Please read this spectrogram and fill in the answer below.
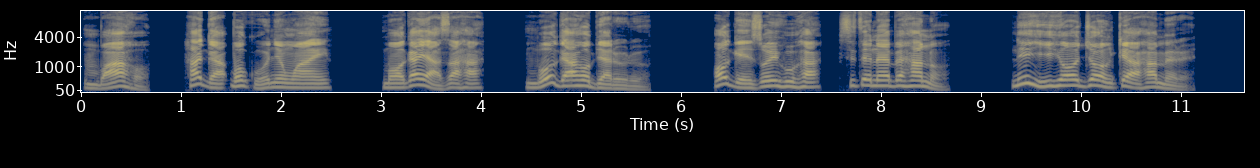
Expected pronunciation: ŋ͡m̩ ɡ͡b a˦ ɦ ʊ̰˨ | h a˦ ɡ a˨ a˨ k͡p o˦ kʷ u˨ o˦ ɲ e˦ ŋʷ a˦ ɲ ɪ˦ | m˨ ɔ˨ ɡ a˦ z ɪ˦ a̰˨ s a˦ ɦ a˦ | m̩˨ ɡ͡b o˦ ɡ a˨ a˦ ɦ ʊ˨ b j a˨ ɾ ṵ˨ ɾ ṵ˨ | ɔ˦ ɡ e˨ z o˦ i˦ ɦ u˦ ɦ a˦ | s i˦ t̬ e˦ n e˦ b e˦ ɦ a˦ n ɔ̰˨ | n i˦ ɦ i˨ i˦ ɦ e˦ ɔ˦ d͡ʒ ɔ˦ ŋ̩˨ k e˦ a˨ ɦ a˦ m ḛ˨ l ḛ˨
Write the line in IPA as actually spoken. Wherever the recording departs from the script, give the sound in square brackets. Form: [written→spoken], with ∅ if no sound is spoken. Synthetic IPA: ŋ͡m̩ ɡ͡b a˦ ɦ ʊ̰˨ | h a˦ ɡ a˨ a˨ k͡p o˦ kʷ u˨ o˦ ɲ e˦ ŋʷ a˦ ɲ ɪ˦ | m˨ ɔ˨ ɡ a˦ [z→ɣ] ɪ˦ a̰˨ [s→z] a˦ ɦ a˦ | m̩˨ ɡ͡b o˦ ɡ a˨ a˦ ɦ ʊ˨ b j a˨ ɾ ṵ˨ ɾ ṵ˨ | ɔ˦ ɡ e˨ z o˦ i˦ ɦ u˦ ɦ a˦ | s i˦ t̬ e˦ n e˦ b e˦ ɦ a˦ n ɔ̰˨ | n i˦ ɦ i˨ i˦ ɦ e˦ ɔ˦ d͡ʒ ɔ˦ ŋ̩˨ k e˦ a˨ ɦ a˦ m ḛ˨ [l→ɾ] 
